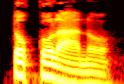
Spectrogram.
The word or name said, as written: toccolano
